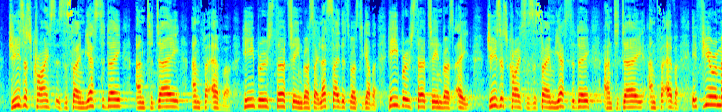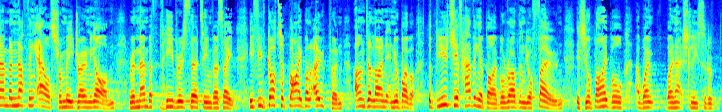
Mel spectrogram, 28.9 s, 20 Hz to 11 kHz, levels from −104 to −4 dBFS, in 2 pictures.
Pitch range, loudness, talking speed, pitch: 160-195 Hz, -20 LUFS, 160 wpm, 175 Hz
